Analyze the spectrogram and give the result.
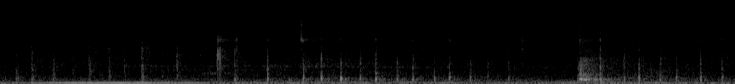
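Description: Fingertips and nails tap rapidly on the clear side of a small plastic case with a green lid and a boxed product inside, then move to the green lid. The taps come as quick, light, irregular clicks with short decay over a steady low rumble, with a slightly louder scrape-like burst near the end.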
